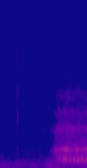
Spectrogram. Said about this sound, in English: All right, so deep breath in.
